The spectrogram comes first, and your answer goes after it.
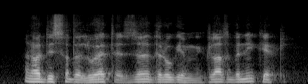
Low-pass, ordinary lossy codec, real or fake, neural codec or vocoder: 10.8 kHz; none; fake; codec, 16 kHz in and 24 kHz out, 0.6 kbps, FocalCodec, streaming, 4096 codes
